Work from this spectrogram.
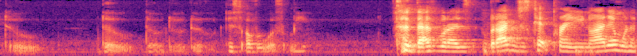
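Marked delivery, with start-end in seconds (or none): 0.0-3.1 whispered repeated dude, giving up; despairing whisper. Retold or imitated. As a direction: whisper it like all hope is gone. Despair when permit shown.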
